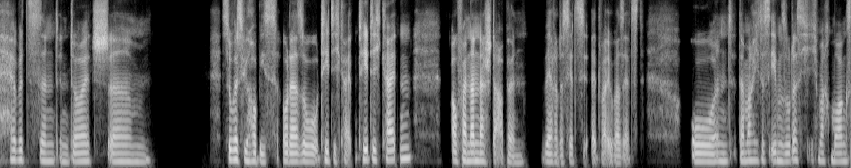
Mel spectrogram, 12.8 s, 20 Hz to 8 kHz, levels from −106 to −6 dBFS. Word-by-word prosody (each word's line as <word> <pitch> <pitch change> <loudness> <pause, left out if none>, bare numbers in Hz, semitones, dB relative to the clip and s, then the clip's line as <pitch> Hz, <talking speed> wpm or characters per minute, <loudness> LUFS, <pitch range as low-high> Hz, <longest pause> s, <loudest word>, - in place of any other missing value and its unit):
Habits 175 0 0
sind 150 -2 -5
in 140 -2 -11
Deutsch, 150 +1 +5
ähm 145 +1 -5 1.1
so 175 - +3
was 180 0 +6
wie 160 - -1
Hobbys 145 -2 0
oder 145 -1 +3
so 145 -2 -1
Tätigkeiten. 160 -3 -1
Tätigkeiten 175 +2 +2 0.6
aufeinander 155 -1 +3
stapeln, 130 -1 0 0.2
wäre 140 -2 -4
das 125 -1 +1
jetzt - - +1
etwa - - -4
übersetzt. - - -3 0.7
Und 145 0 -3
da 150 - -2
mache 160 +1 -4
ich 160 - -8
das 160 - +1
eben 155 -1 -2
so, 150 +1 -4
dass 170 +2 -2
ich - - -6
ich - - -8
mache 155 -1 -8
morgens 150 0 -2
150 Hz, 150 wpm, -24 LUFS, 145-160 Hz, 1.1 s, was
